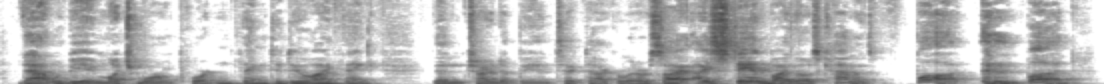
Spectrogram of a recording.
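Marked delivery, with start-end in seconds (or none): 4.9-8.1 voice breaking progressively, upset. Upset, the speaker stands by their earlier comments, voice cracking. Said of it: "my voice is cracking".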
